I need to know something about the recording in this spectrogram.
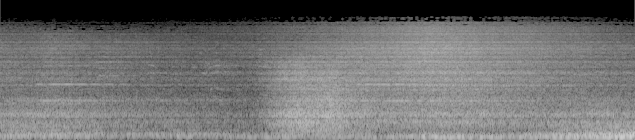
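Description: Loudspeakers play the rushing sound of sea waves and wind, swelling louder partway through.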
